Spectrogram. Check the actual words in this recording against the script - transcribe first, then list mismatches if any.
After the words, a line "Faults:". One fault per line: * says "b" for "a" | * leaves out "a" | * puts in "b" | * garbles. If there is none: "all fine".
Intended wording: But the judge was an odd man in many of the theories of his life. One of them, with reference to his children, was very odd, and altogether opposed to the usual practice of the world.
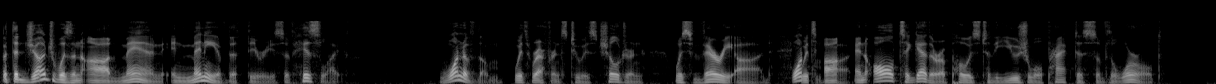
But the judge was an odd man in many of the theories of his life. One of them, with reference to his children, was very odd, [garbled] and altogether opposed to the usual practice of the world.
Faults:
* garbles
